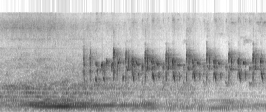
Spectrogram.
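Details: Sooty-headed bulbul, local Javanese kind, in chattering 'receh' song: after a second and a half of loud low droning noise, quick repeated bursts of sharp whistled notes roughly twice a second continue to the end.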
